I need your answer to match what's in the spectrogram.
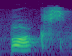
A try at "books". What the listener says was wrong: Books, un poco más largo. Books. Books. La B, los labios juntos, ¿no?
